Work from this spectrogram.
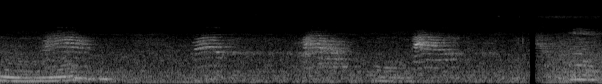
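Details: Domestic cat described as afraid, meowing indoors: four drawn-out, tonal meows, each rising then falling, spaced roughly one second apart. A quiet human voice and a faint hum sit underneath.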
